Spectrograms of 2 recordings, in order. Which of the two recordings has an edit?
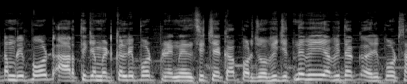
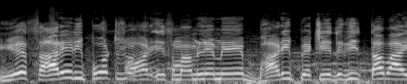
second; 1 cut; at 1.3 s

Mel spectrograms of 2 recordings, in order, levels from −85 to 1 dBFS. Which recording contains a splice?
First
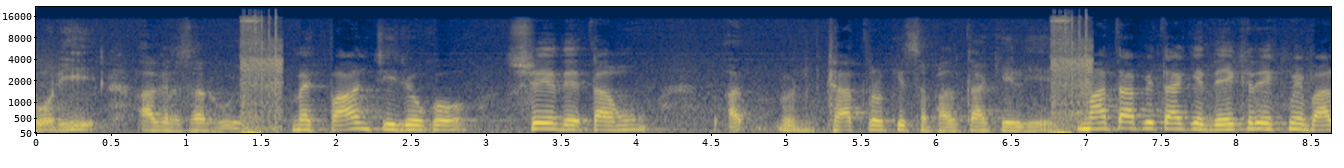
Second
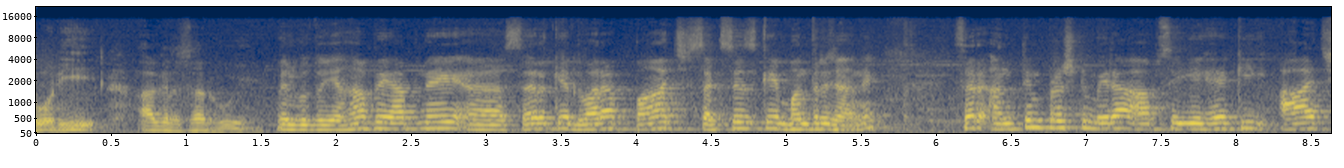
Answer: first; 2 cuts; at 1.5 s, 6.8 s

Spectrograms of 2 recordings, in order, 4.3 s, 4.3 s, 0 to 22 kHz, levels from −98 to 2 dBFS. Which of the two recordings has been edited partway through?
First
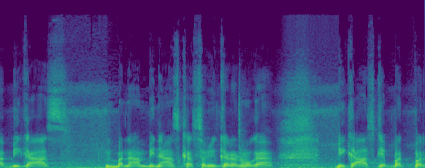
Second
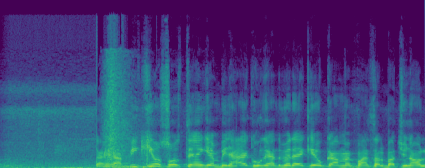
second; 1 cut; at 1.0 s

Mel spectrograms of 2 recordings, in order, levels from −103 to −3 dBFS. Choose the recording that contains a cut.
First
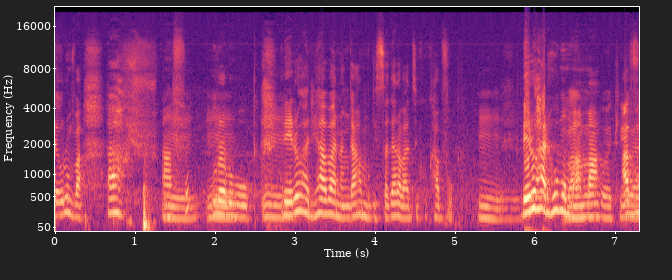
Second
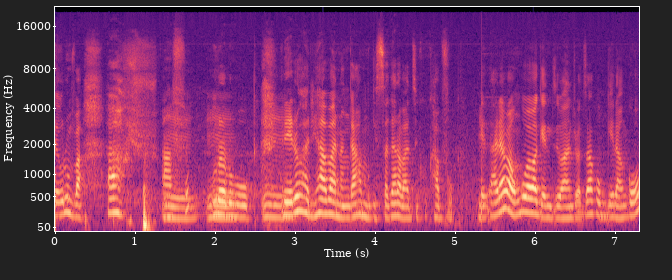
second; 1 cut; at 5.3 s

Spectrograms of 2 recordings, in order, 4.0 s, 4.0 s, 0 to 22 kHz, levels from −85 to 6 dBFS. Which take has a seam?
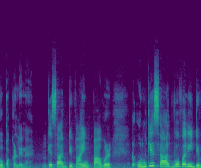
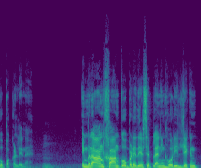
first; 2 cuts; at 0.9 s, 2.7 s

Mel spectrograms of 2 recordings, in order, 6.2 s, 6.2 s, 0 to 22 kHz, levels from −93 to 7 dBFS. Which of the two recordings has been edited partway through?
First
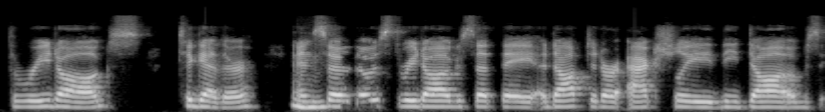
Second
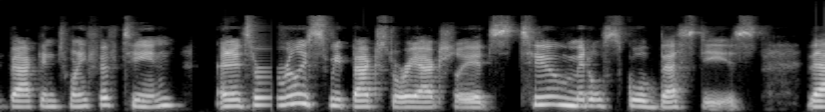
second; 1 cut; at 1.4 s

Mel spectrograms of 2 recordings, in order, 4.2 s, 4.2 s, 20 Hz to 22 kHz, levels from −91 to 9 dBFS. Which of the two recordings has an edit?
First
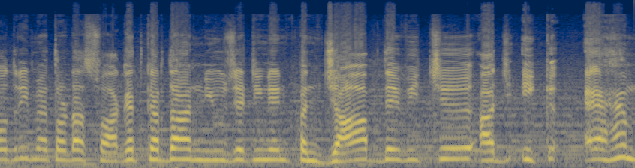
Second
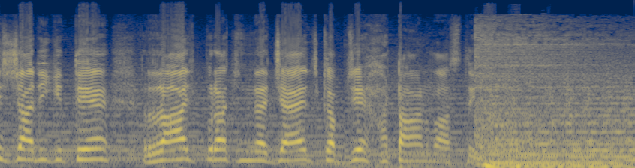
second; 1 cut; at 3.1 s

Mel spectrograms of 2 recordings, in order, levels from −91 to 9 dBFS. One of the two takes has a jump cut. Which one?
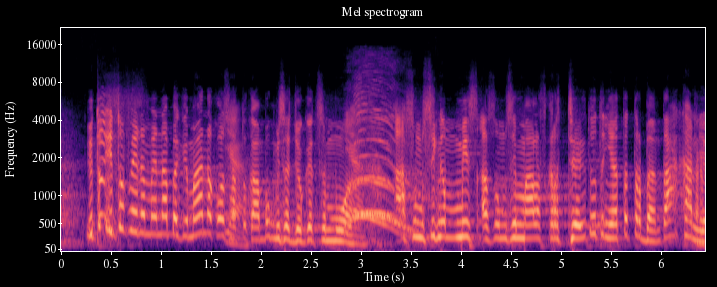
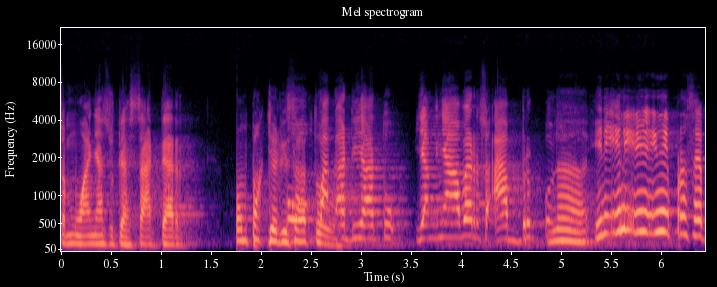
second; 1 cut; at 1.8 s

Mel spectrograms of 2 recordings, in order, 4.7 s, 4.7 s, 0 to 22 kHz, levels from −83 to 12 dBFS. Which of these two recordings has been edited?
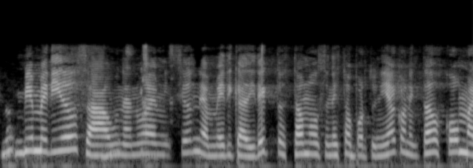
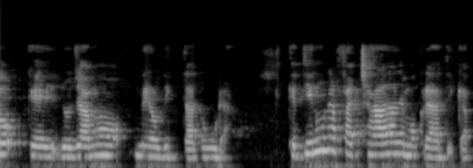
second; 1 cut; at 1.1 s

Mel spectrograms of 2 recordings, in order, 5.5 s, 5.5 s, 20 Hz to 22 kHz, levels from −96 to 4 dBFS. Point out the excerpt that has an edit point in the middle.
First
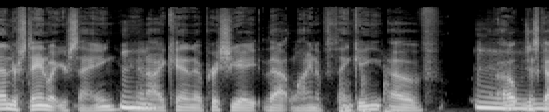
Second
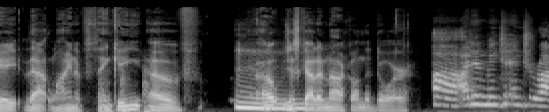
second; 1 cut; at 4.1 s

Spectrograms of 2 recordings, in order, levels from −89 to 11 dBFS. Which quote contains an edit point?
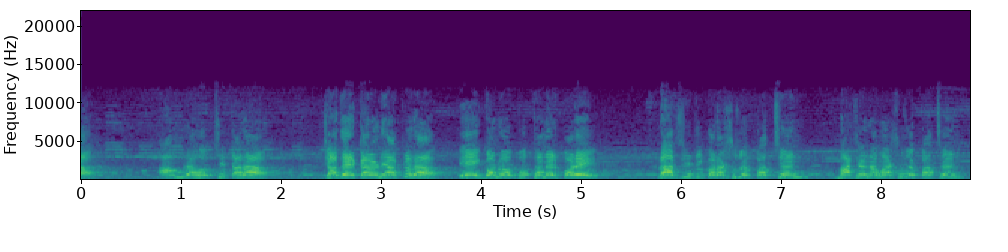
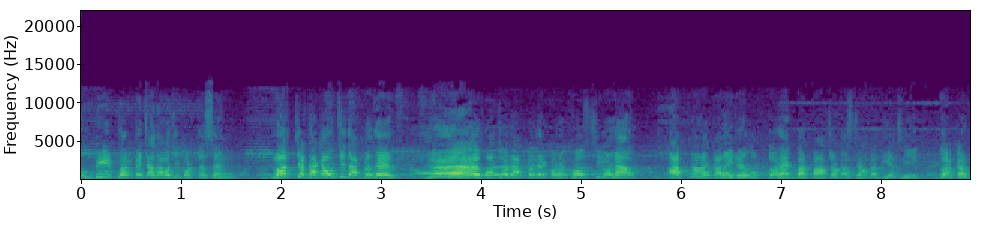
second; 1 cut; at 5.7 s

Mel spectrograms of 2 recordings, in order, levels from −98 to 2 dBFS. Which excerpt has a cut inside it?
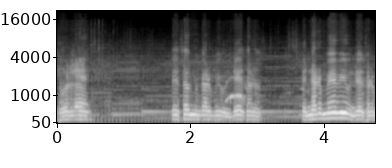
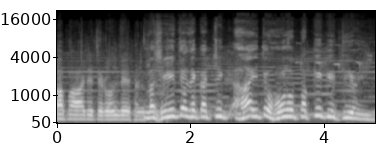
second; 1 cut; at 1.2 s

